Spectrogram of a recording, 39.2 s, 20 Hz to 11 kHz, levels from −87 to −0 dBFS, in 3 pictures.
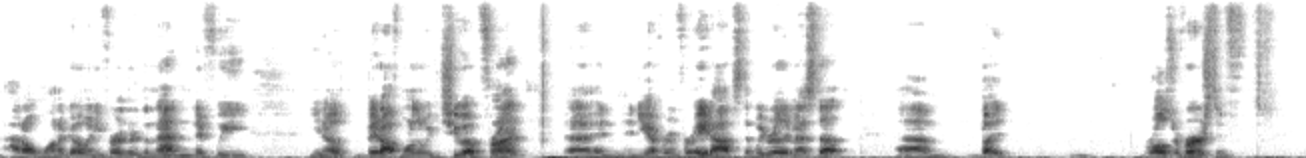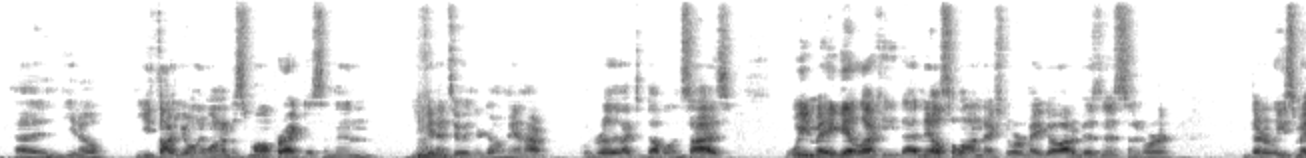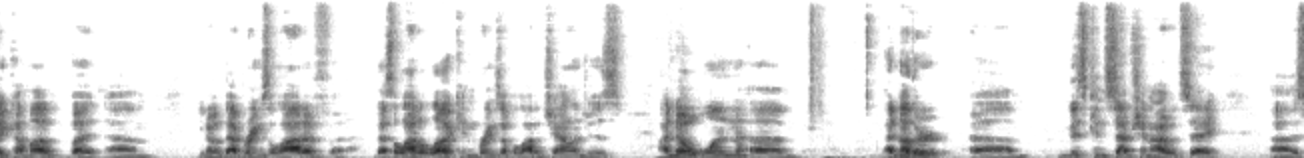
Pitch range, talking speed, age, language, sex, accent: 105-120 Hz, 190 wpm, 20-39, English, male, American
